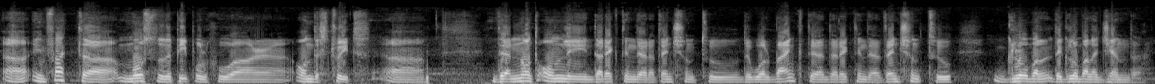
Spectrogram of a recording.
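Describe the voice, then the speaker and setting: A middle-aged man from Chile, answering interview questions in an earnest, measured way with frequent pauses and repeated words. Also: mid-range voice, steady tone, a bit bright, slight background noise. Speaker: interview guest, international official. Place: conference venue.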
